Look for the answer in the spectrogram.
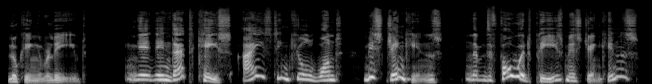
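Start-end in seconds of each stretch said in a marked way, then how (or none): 1.2-6.4 high, hesitant, distracted old librarian; Senior Librarian Swinsley. A narrator's reading. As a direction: mumble it while rummaging, fluttery and high.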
